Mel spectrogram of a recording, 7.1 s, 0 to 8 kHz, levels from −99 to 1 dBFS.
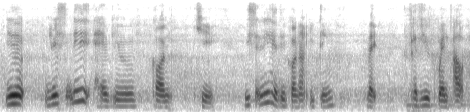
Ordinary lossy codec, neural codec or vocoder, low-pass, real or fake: none; codec, 24 kHz, 6 kbps, HILCodec; 7.2 kHz; fake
